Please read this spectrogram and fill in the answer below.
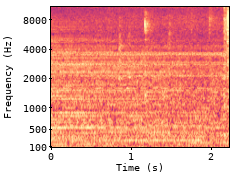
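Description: The band's last held note fading out, one faint tone lingering to near the end over a steady low rumble of room noise.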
